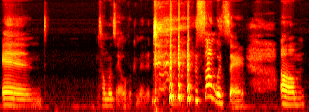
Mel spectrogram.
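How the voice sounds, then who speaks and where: A woman's voice: medium pitch, wildly swooping pitch, extremely slow, darkish tone. A young woman who reads tarot, talking casually and expressively and laughing often. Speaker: tarot reader. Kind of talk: casual chat.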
